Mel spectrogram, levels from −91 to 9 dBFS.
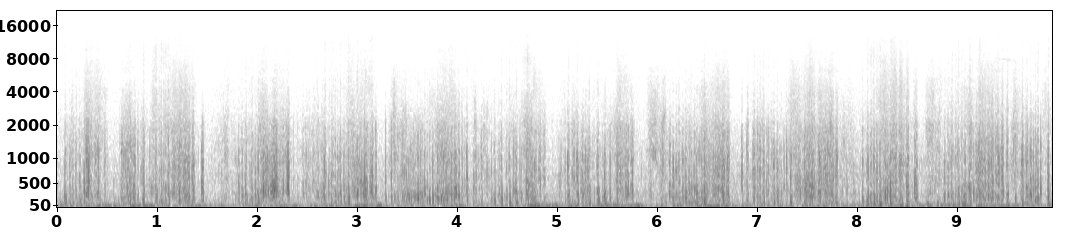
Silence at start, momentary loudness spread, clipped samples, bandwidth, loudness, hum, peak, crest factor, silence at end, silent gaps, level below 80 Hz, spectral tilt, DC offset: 0 s; 6 LU; under 0.1%; 16 kHz; -46 LUFS; none; -20 dBFS; 24 dB; 0 s; none; -52 dBFS; -7 dB/octave; under 0.1%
